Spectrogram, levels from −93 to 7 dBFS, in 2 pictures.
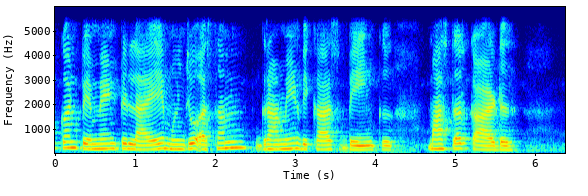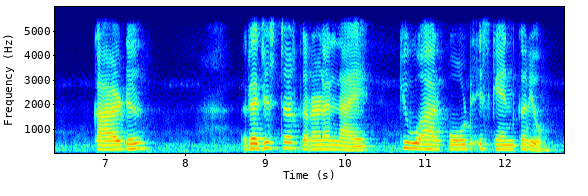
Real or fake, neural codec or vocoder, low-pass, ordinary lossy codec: fake; codec, 16 kHz, 8 kbps, FunCodec, trained on Chinese and English, 25 frames a second; 5.4 kHz; none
